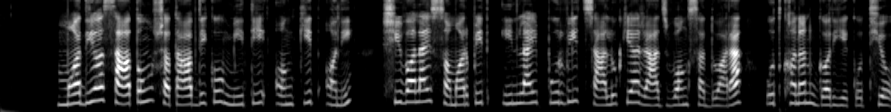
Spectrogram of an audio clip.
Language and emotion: Nepali, neutral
